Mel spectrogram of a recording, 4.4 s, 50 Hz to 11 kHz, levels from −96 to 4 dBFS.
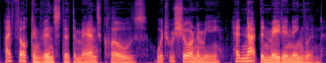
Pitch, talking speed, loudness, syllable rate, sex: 120 Hz, 250 wpm, -19 LUFS, 5.8 syllables/s, male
